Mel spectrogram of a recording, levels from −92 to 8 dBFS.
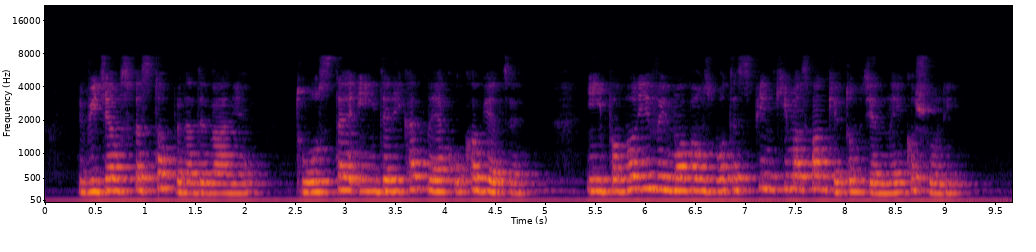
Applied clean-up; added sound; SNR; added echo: none; none; none; reverberation time 0.6 s.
